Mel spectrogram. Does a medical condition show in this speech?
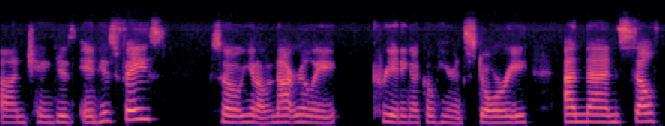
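No.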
